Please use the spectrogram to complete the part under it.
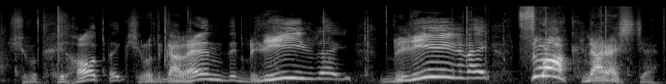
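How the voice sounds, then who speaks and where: Hot-tempered old nobleman in a radio comedy, gravelly, pitch jumps all over, bit of hiss. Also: heavily acted. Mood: smug, confiding, then excited boasting. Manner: exclamatory, swinging from muttering to shouting. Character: blustering, hot-tempered old Polish nobleman, boastful and stubborn. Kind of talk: theatrical verse comedy radio play.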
